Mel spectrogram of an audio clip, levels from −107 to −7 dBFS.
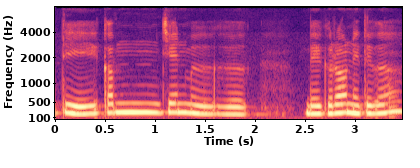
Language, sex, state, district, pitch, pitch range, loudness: Wancho, female, Arunachal Pradesh, Longding, 210 Hz, 195-230 Hz, -12 LUFS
